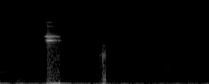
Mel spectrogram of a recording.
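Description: A mostly quiet room with one very short, high chirp about half a second in and a faint click about a second in.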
